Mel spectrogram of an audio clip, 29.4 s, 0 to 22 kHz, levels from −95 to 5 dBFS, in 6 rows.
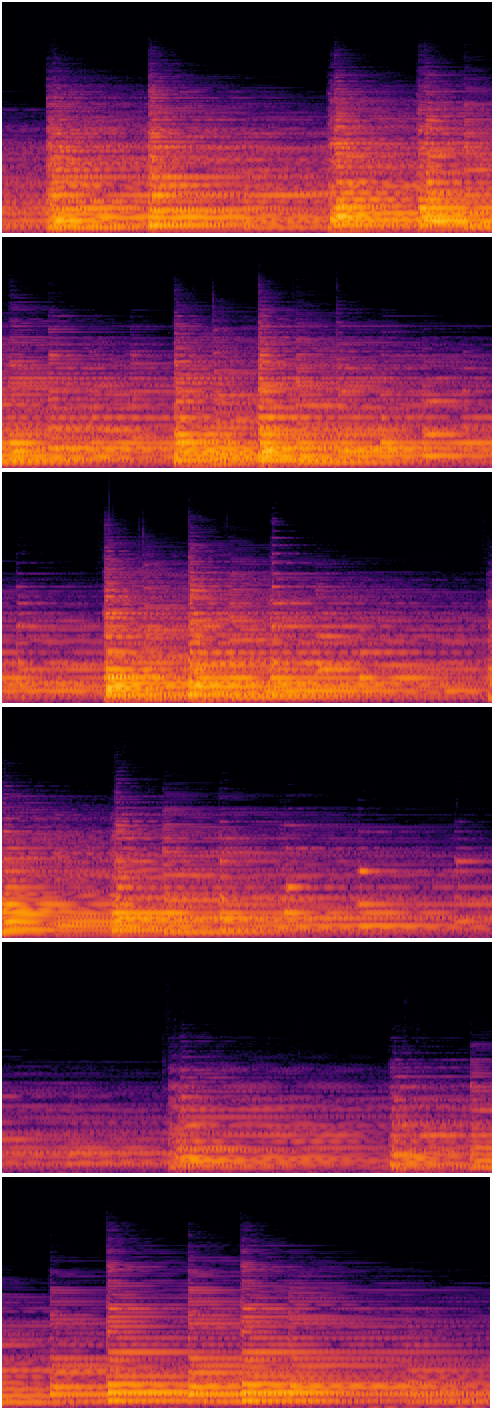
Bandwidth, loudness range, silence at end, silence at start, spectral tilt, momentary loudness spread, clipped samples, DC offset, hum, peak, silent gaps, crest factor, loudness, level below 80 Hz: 6.4 kHz; 12 LU; 0 s; 0 s; -9.5 dB/octave; 17 LU; under 0.1%; under 0.1%; none; 0 dBFS; none; 18 dB; -19 LUFS; -44 dBFS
